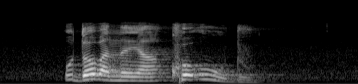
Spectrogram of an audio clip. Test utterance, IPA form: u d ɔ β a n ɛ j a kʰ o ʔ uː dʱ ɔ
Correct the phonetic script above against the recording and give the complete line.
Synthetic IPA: u d ɔ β a n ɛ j a kʰ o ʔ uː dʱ u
